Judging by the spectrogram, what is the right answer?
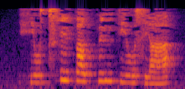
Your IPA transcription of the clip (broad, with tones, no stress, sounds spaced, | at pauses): h j u˨˩ t͡sʰ ĩ˥˧ p a˥˧ w t̪ ĩ˦ ŋ k j u˧ s j a˨˦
